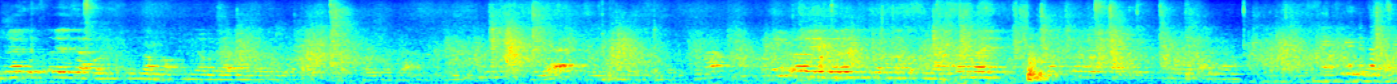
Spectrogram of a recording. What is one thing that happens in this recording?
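A woman speaks with animation nearby in an echoing room.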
